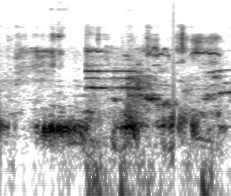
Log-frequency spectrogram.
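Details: Giribaz pigeons kept in a collection, with low, soft cooing phrases in two bursts. Thin chirps from other birds and faint room noise run in the background.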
